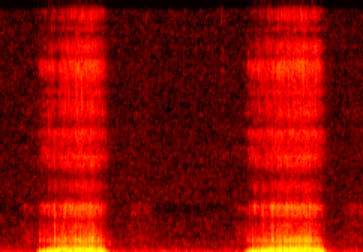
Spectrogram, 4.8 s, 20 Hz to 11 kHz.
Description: A short series of snores captured via the built-in mic of an Archos AV420, with minor edits in Audacity and noise reduction in Soundtrack Pro under Mac OS X.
